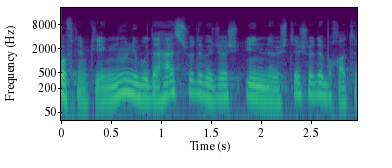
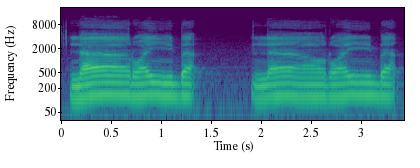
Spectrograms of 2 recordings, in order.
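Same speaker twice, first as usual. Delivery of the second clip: very drawn-out, level syllables; slow model reading; much slower than usual. Shown as a demonstration. Teacher joining the syllables for learners, slow measured reading. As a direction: stretch each vowel on one even note.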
